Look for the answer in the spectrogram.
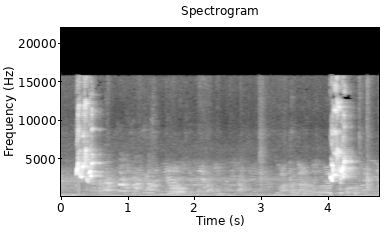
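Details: Lovebird letting out two abrupt, shrill squawks roughly four seconds apart, with soft chatter between them.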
